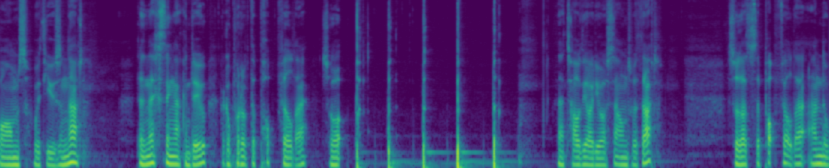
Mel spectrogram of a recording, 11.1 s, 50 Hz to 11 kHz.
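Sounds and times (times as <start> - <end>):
sharp knocks on microphone arm: 4.8 - 6.9.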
